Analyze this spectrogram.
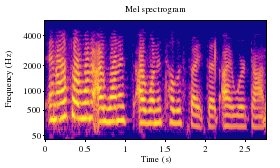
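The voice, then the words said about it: Very fast talking, some stumbling. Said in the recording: “That's actually how I get my radio voice, actually. Like, the sugar helps me with the fast talking and sometimes it makes me stumble a little bit”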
